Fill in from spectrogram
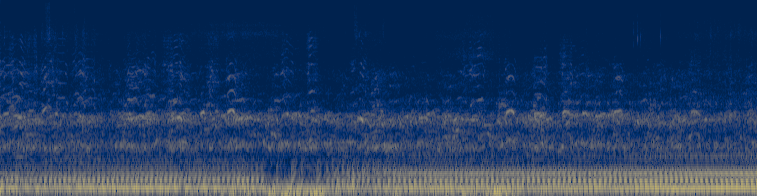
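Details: Snow geese in Snohomish keep up a constant babble of nasal honks from many birds over a strong, deep humming rumble that briefly dips near the middle.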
